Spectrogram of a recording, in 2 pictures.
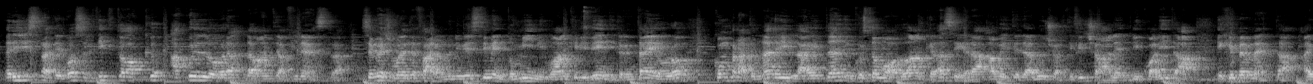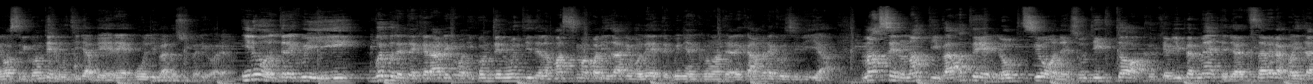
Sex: male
